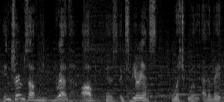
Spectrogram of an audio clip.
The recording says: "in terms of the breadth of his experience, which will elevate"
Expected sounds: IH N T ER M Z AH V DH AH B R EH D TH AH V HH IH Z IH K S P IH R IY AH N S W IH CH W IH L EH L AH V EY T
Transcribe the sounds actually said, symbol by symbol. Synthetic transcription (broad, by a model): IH N T ER M Z AH V DH AH B R EH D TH AH V HH IH Z IH K S P IH R IY AH N S W IH CH W IH L EH L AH V EY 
